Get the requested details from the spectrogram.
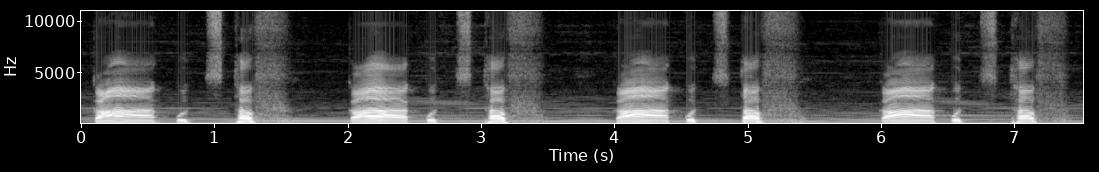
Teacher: त्या स्थच्या समोर विसर्ग आहे, विसर्गाच्या समोर प हे शब्द आहे, त्यामुळे विसर्गाच्या समोर प असल्या कारणानं विसर्गाचा उच्चार फ मध्ये होतो.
